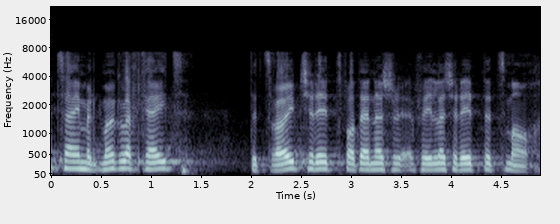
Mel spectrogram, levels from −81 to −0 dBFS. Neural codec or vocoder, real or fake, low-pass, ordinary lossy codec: codec, 16 kHz, 2 kbps, FunCodec, trained on LibriTTS, 25 frames a second; fake; 7.2 kHz; none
